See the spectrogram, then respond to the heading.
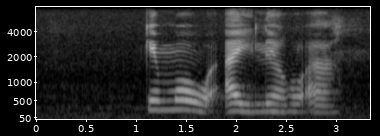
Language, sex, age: Northern Sotho, female, 18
